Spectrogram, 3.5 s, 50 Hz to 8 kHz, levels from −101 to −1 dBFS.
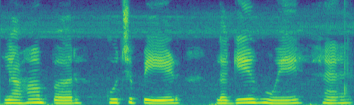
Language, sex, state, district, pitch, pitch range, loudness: Hindi, female, Punjab, Pathankot, 235 Hz, 225-255 Hz, -14 LUFS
